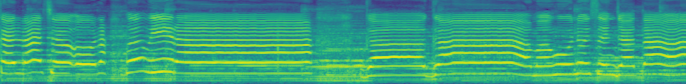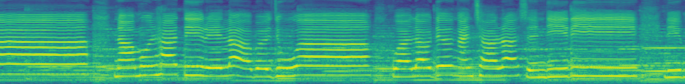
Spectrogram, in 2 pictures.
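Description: A young girl singing a Malay patriotic song over a backing track, with long held notes that waver in pitch.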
